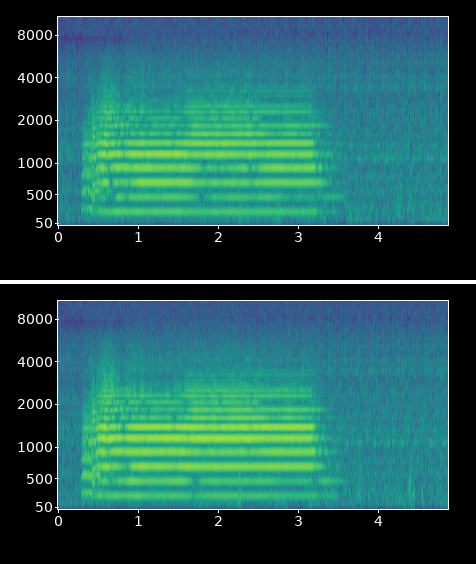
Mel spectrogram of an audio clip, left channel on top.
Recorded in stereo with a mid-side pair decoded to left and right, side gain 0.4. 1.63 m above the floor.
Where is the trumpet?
25° right, 0.5 m.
